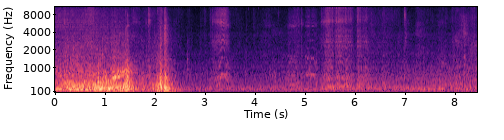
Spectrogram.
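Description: Cabin sound of a Kintetsu 8800 series electric commuter train as it departs a station: loud noise for the first two seconds or so, then a quieter steady sound.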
